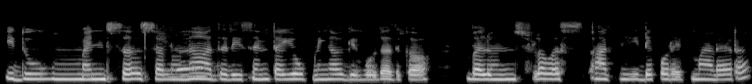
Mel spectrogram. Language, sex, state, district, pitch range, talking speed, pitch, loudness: Kannada, female, Karnataka, Belgaum, 235-250 Hz, 110 wpm, 240 Hz, -19 LUFS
